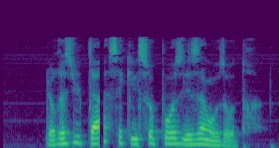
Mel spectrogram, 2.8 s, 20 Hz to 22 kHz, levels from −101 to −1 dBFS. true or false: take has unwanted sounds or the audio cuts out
true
